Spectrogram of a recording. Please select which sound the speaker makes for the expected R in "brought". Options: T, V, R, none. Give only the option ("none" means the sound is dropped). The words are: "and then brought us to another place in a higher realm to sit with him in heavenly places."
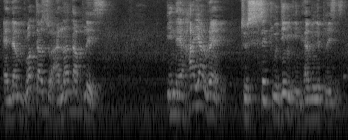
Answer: R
